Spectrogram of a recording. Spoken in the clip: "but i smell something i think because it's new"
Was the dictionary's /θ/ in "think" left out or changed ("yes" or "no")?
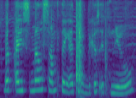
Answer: yes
